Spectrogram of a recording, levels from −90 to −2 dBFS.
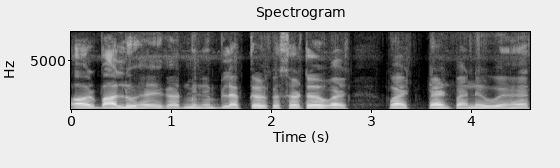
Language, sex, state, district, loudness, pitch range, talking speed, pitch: Hindi, male, Bihar, Patna, -20 LUFS, 130-135 Hz, 220 wpm, 130 Hz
